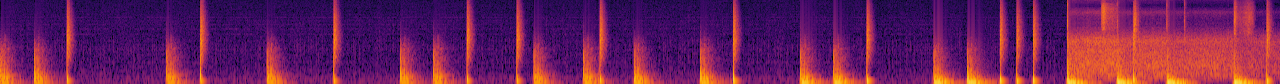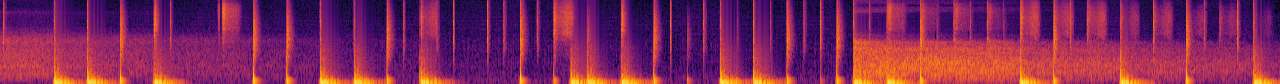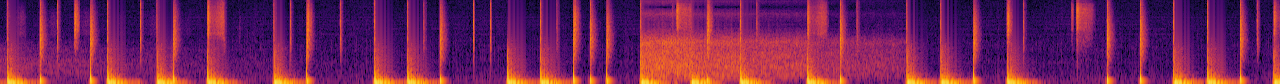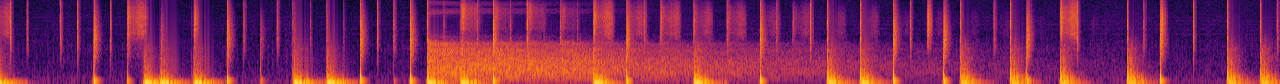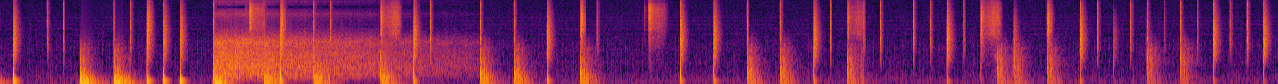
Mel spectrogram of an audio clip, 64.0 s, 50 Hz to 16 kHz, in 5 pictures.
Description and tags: Circuit 11 - Drum 1
Drum Loop
90 BPM
Key of F Minor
